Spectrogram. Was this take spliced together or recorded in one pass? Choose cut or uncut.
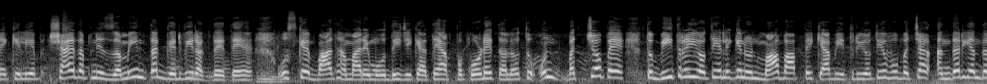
uncut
